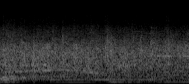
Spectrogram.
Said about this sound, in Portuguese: Aplauda o Senhor porque Ele vive.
